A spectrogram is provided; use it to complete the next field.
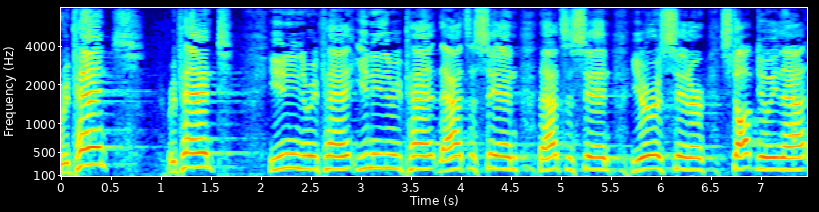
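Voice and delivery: high, loud preacher-style shout.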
